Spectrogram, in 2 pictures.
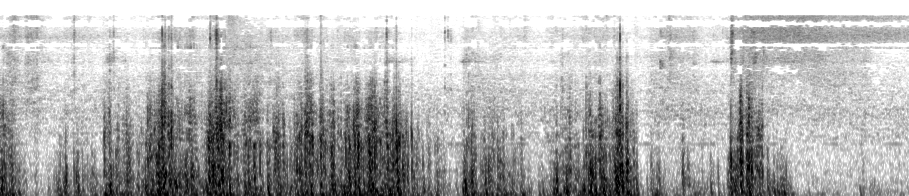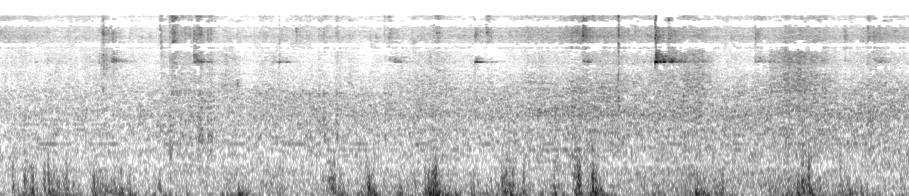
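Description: Rough sea waves crash and roar steadily.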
